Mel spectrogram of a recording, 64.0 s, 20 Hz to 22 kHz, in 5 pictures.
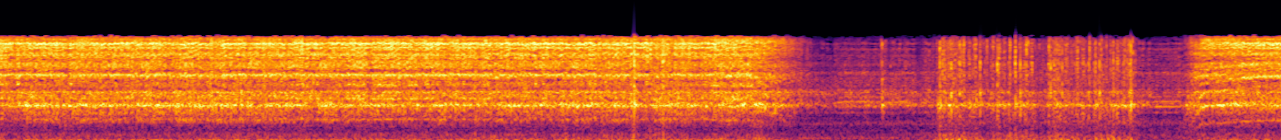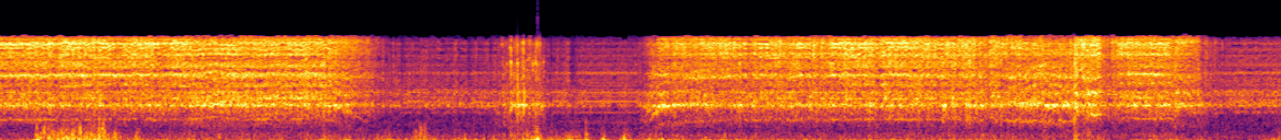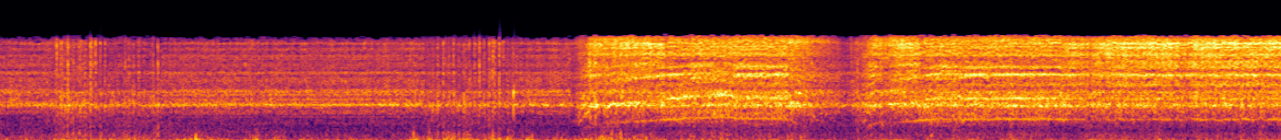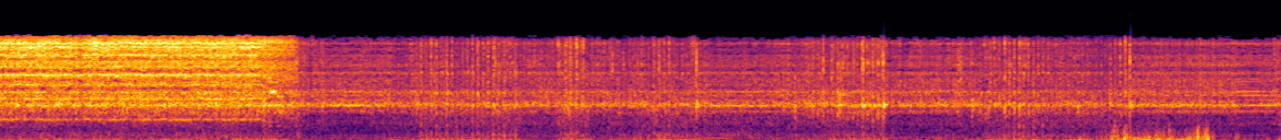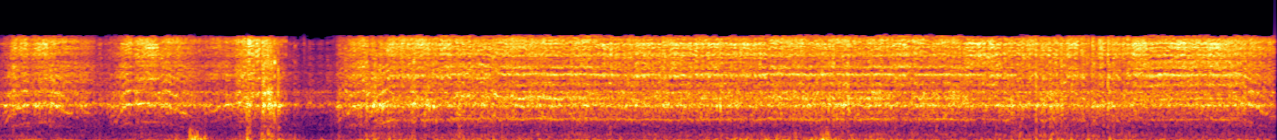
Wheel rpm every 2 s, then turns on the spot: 160, 160, 160, 150, 20, 20, 120, 160, 50, 30, 150, 160, 90, 20, 0, 30, 130, 110, 160, 160, 120, 10, 20, 10, 30, 20, 50, 70, 160, 160, 160, 150.
8-10 16-18 24-28 42-46 48-50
